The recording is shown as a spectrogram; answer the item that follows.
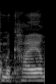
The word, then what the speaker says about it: Micaiah: I always tell people it's Micaiah like papaya.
